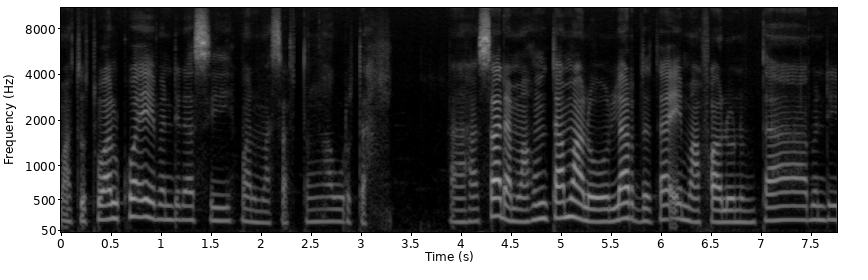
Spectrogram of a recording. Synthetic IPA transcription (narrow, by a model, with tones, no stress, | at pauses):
mʔa̰˨tu˨tu˦wa˦lko˦e˦bə˦ndi˦da˦si˦ma˨lma˨sa˨fti˦na˦wu˦ɾta˨ | a˨ɦa˦sa˦da˨ma˨ɦu˦mta˦ma˦lo˨la˦ɾda˨ta˦ḛ˦ma˨fa˨lo˨nu˨mta˦bə˦ndi˦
